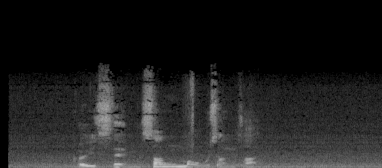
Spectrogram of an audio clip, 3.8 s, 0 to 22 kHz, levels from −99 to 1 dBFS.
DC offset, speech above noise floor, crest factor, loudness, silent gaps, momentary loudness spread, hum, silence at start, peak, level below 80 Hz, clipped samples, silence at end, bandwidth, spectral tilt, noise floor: under 0.1%; 20 dB; 22 dB; -33 LUFS; none; 23 LU; none; 0.1 s; -12 dBFS; -84 dBFS; under 0.1%; 0 s; 13.5 kHz; -4 dB/octave; -53 dBFS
